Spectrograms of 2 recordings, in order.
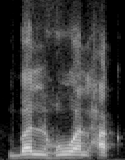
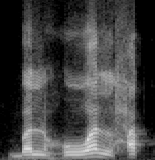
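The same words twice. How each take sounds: The two takes are said the same way.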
